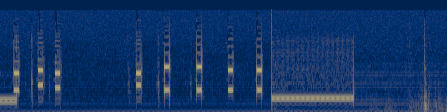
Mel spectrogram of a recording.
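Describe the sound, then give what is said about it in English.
Touch-tone telephone dialing beeps as a call is placed: a quick run of three tones, a pause, then five evenly spaced tones. A long steady buzzing tone follows, then a sharp click at the end. “So we're going to give Chris a call right now”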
